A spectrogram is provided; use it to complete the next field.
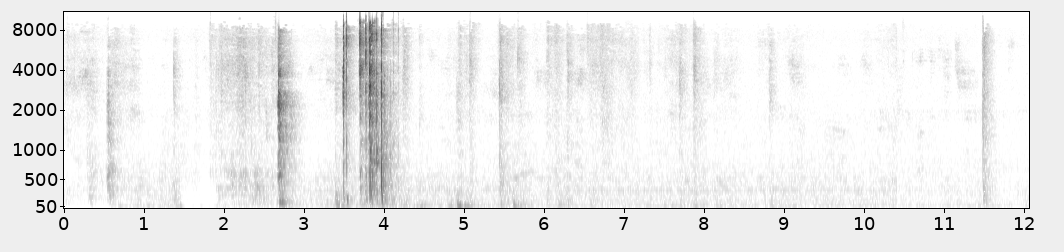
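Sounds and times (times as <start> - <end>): sharp knocks and clatters: 3.4 - 4.3.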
